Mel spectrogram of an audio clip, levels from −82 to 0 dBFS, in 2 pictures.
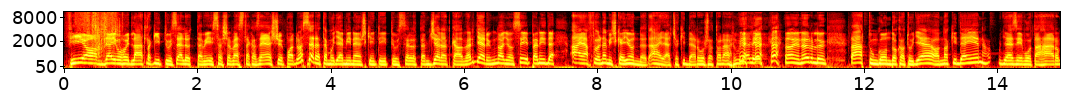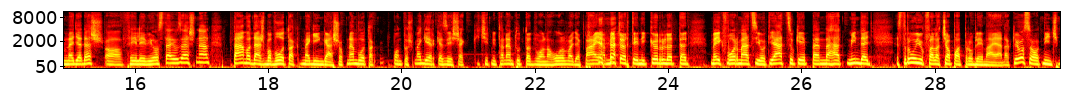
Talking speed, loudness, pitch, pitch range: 180 wpm, -15 LUFS, 170 Hz, 155-185 Hz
